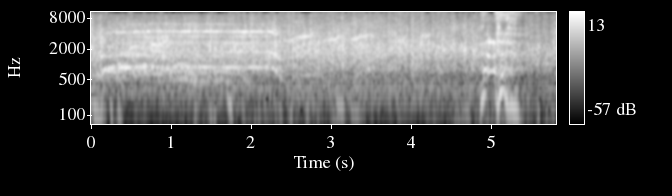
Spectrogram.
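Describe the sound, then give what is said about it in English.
Loud applause and cheering from a church audience welcoming a pastor at a Sunday morning service: dense, sustained clapping with shouts mixed in, holding steady for about six seconds. “And so would you please welcome with a loud shout and put your hands together, Pastor Frank Damazio.”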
